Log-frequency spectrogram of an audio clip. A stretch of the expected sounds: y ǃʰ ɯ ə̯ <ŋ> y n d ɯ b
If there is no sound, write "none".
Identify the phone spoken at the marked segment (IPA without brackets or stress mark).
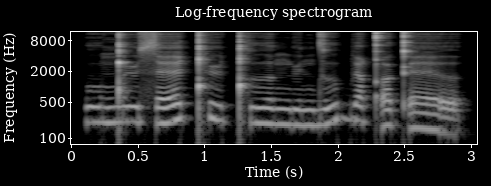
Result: ŋ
